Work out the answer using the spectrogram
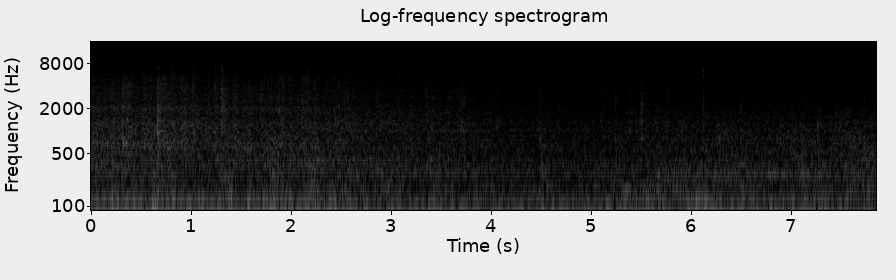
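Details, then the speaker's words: Bachmann Webb Coal Tank 0-6-2 model locomotive pulling coaches after repair of dislodged rear axles, bent pickups and a filed deformed wheel flange: light steady rail clatter with even rhythm, no clunking. Runs smoothly. "So let's pull this out again with the coaches. No problem at all. No more clunking."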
